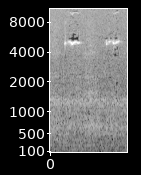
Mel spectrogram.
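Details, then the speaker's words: 12 VDC FanTastic RV roof vent fan, about four years old, before cleaning: faint high chirps in short bursts, also squeaks when wind spins it while off; owner suspects a dry bearing needing lubrication. "yeah sometimes even when it's not on and the wind blows through it'll do that that drives me crazy so I think there must be a bearing in there that needs a little bit of lubrication"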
